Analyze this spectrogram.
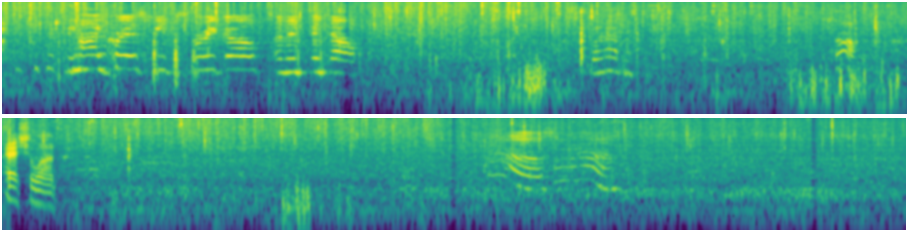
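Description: Horses' hooves thud on soft sand at a walk.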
